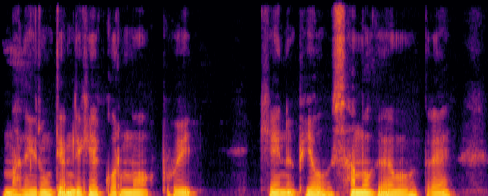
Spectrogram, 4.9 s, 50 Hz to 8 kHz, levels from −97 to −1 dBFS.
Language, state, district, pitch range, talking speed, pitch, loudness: Kokborok, Tripura, Dhalai, 105-115 Hz, 135 wpm, 105 Hz, -17 LUFS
